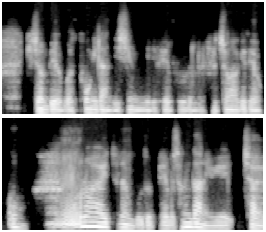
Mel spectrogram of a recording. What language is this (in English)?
Korean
